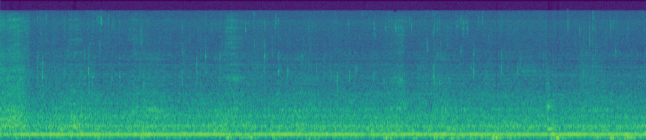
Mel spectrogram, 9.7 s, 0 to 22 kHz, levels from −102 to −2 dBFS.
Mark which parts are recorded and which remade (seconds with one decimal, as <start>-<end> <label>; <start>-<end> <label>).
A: 0.0-5.5 recorded; 5.5-6.4 remade; 6.4-9.7 recorded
